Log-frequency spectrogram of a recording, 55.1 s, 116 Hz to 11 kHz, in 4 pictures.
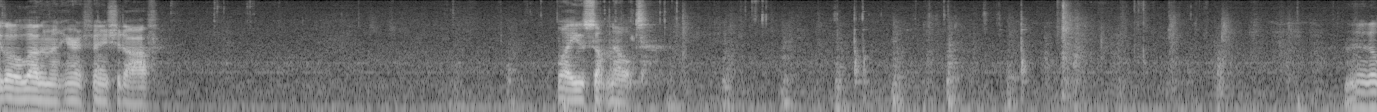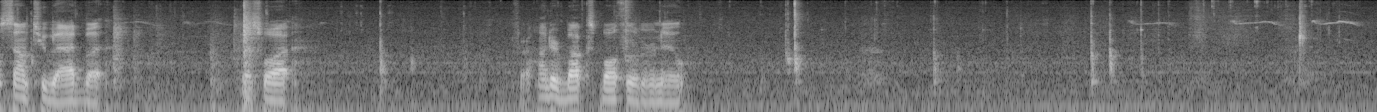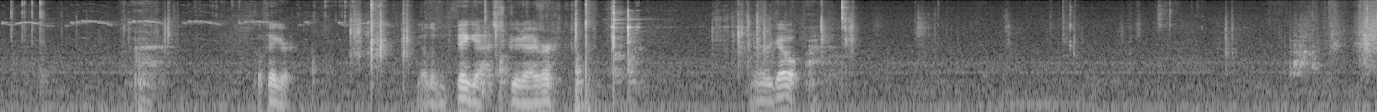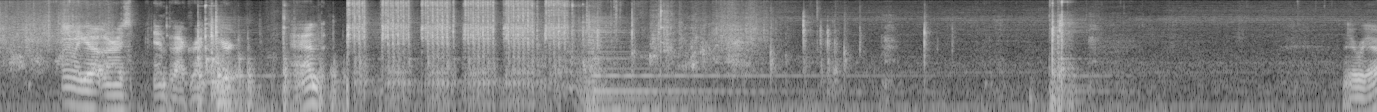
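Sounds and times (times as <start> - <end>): metallic ringing: 43.0 - 53.4
impact wrench hammering: 43.3 - 51.0, 51.7 - 52.7
sharp clicks: 43.3 - 51.0
metallic clinks: 43.3 - 53.0.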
